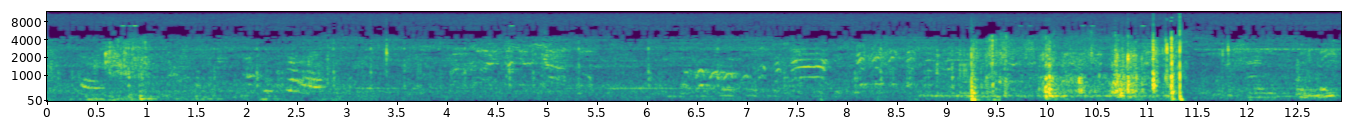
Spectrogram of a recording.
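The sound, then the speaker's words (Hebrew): A washing machine runs with sloshing water and steady churning, broken by occasional clicks and sharper knocks toward the end. Voices are heard faintly over the moderate, continuous machine noise. “נבדוק מה שלום מכונת הכביסה שלנו.”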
